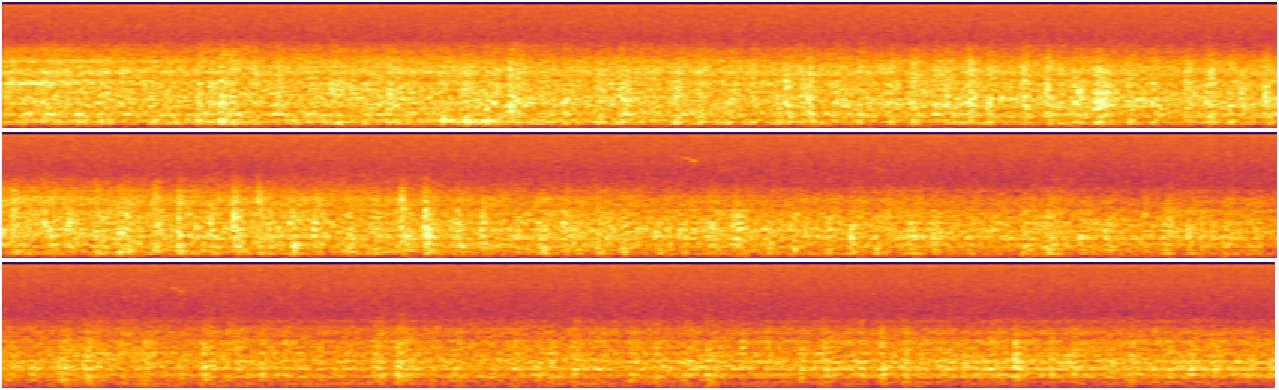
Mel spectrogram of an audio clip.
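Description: Diesel train running on the line, its wheels rumbling on the rails, slowly fading as it draws away.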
